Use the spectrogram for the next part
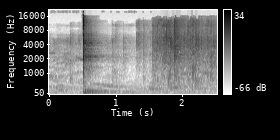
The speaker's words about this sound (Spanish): El aplauso consiste en un golpe de una palma contra la otra palma, pero de la misma persona. Primero lo haré yo y luego ustedes lo repetirán.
